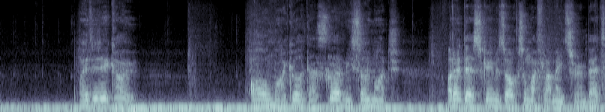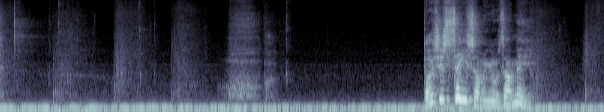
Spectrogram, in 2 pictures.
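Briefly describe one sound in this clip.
A young man talks into a close microphone, quietly and tensely.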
